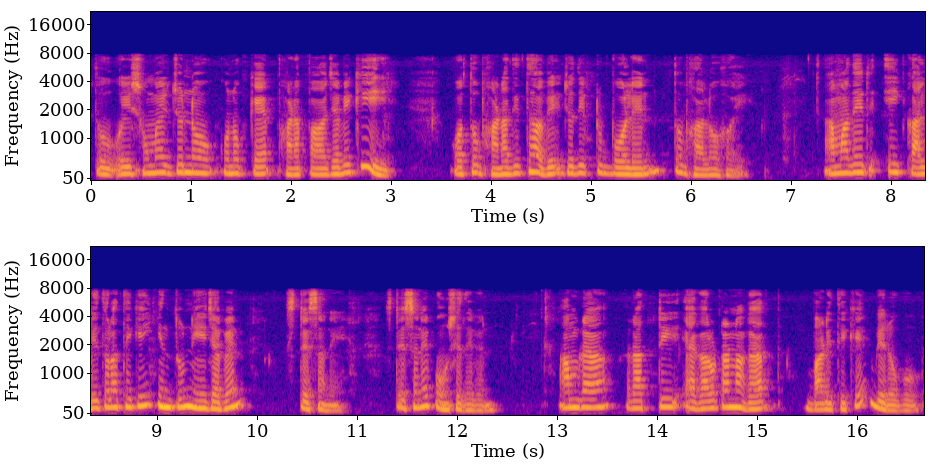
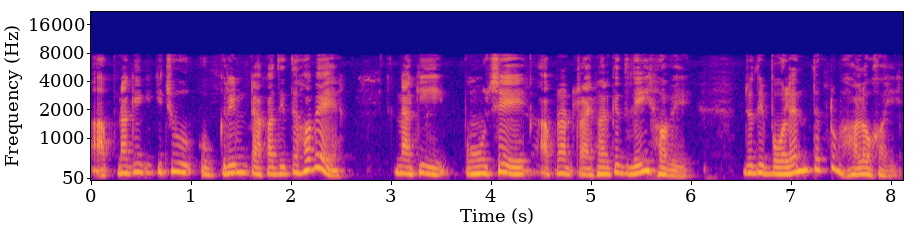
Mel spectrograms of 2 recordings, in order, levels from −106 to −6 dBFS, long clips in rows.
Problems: none marked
